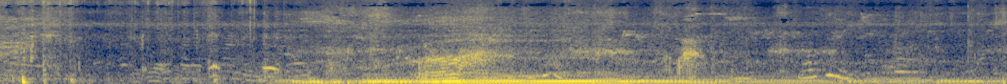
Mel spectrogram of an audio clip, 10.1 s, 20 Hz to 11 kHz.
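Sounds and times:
engine humming: 0:02.6 - 0:10.0.

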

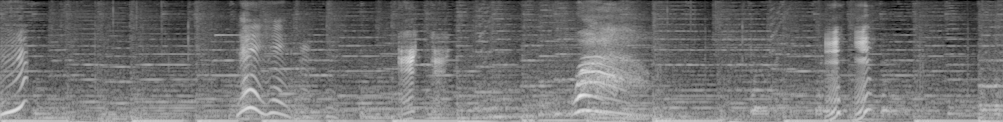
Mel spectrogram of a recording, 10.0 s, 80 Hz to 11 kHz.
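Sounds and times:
light cartoon music: 0:00.0 - 0:10.0.

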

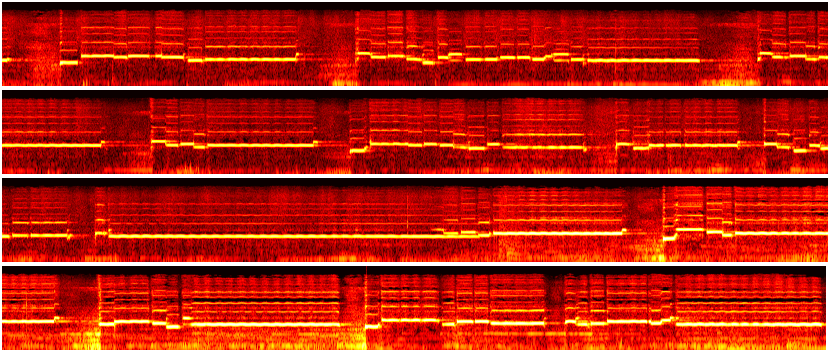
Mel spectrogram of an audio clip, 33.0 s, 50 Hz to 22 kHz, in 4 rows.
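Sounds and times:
solo wind instrument melody: 0:00.0 - 0:33.0
soft low accompaniment: 0:19.4 - 0:33.0.

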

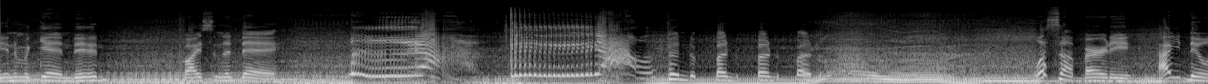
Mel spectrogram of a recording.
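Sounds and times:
motorcycle engine running: 0:00.0 - 0:12.0
wavering voice-like call: 0:03.5 - 0:06.3.

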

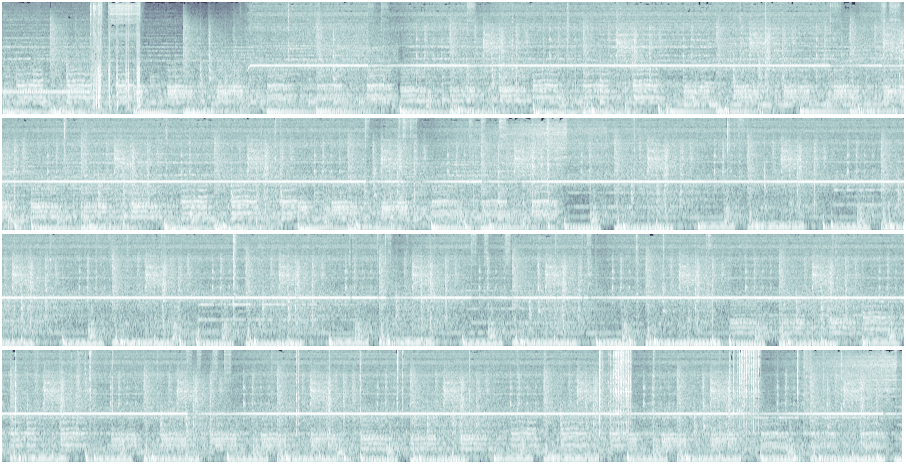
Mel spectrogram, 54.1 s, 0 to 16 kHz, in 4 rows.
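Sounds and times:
background music with steady beat: 0:00.0 - 0:54.0
melody: 0:00.0 - 0:54.0
repeating bass line: 0:00.0 - 0:54.0.

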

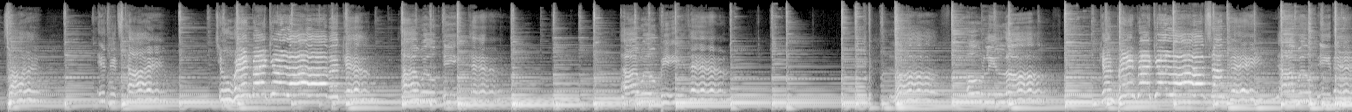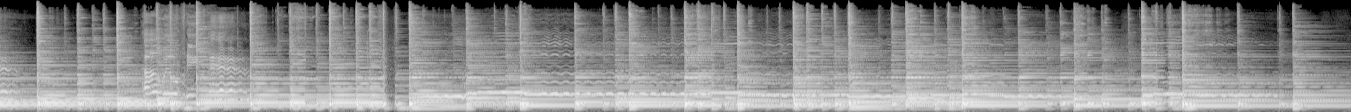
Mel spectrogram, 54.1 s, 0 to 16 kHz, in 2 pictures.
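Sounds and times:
man singing a slow ballad: 0:00.0 - 0:01.0, 0:01.9 - 0:03.6, 0:04.2 - 0:10.4, 0:12.4 - 0:14.8, 0:17.7 - 0:21.1, 0:21.8 - 0:28.0, 0:29.8 - 0:33.3, 0:35.4 - 0:48.9, 0:49.9 - 0:52.8
acoustic guitar strumming chords: 0:00.0 - 0:54.0.

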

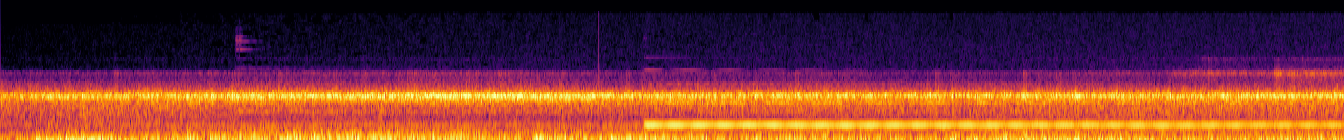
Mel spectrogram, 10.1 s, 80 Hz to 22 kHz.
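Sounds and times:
synthesized windy hiss: 0:00.0 - 0:10.0
faint held hum: 0:01.3 - 0:10.0.

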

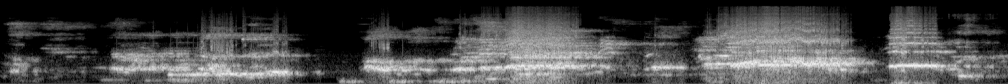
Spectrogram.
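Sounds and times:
people yelling in a gym: 0:00.0 - 0:10.0.

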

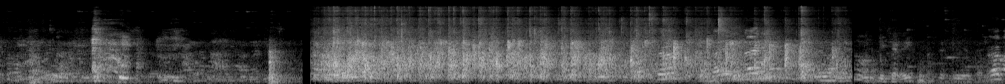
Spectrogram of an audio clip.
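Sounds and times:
short cough: 0:00.9 - 0:01.9.

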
